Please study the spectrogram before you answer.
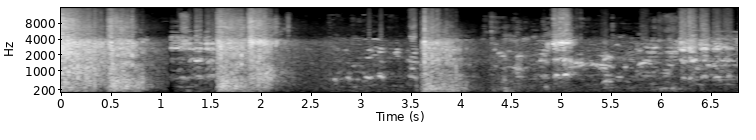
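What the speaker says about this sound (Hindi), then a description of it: "कैसे बेखौफ बदमाश एक के बाद एक फायरिंग करते नजर आ रहे हैं" Gunfire from men shooting in Kanchanpur village in Mainpuri comes as several sharp, loud bursts with pauses between them, and voices talk over the shots and the gaps.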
